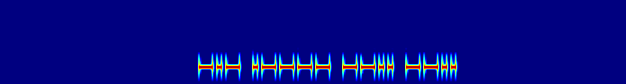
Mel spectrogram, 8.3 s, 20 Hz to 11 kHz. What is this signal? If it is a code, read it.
Morse code, heard as a keyed tone, about 20 wpm, 700 Hz. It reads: K1ZZ
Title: USA Call Signs - 4 Characters - Repeated 3x - 20wpm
